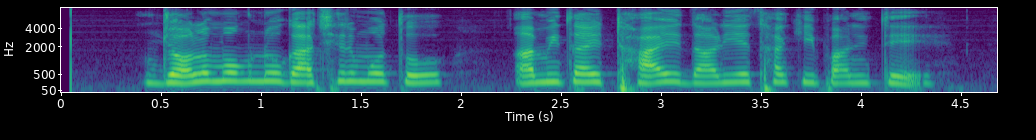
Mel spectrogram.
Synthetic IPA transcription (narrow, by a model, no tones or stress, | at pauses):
d͡ʑɔlomoɡnoɡat͡ɕʰeɾmɔt̪o | amit̪ajʈʰaed̪aɽijet̪ʰakipanit̪e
